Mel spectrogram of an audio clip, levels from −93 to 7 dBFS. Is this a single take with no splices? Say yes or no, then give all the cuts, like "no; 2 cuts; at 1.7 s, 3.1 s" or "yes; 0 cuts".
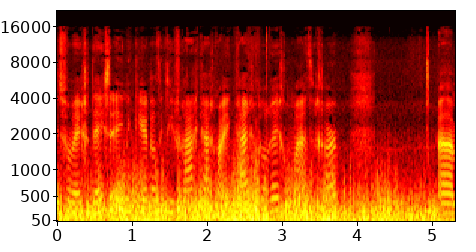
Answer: no; 1 cut; at 2.7 s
